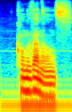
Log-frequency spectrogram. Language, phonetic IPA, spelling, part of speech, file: Polish, [kɔ̃nˈvɛ̃nãw̃s], konwenans, noun, Pl-konwenans.ogg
